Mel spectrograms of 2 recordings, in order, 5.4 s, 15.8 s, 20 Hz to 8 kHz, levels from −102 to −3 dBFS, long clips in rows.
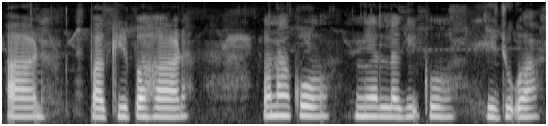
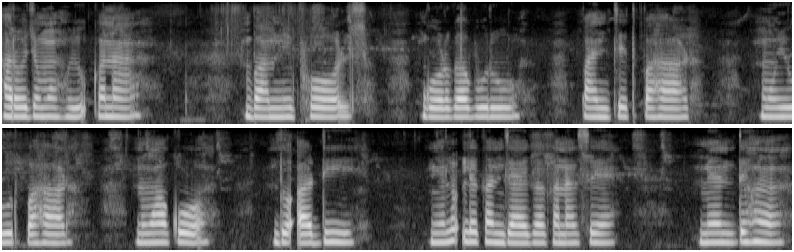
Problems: constant background noise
